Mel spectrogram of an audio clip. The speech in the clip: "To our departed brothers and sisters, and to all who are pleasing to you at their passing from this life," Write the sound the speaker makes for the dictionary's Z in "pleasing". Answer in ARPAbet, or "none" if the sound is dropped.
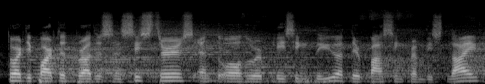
S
